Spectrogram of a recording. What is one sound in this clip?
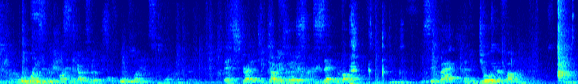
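A young man speaks casually to a group.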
